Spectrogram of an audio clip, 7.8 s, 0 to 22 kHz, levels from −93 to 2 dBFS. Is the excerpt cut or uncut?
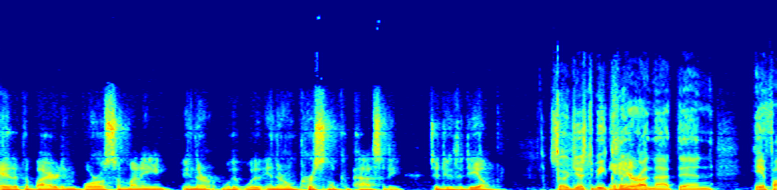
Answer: uncut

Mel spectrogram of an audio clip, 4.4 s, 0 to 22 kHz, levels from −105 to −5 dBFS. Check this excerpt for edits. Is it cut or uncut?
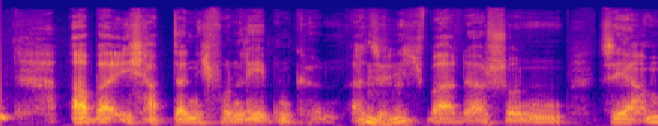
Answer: uncut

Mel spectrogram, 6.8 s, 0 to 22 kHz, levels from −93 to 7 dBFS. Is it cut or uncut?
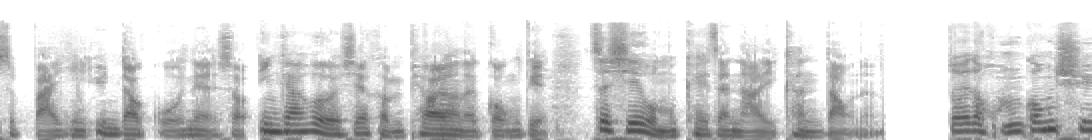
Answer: uncut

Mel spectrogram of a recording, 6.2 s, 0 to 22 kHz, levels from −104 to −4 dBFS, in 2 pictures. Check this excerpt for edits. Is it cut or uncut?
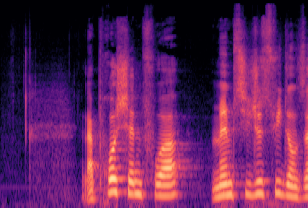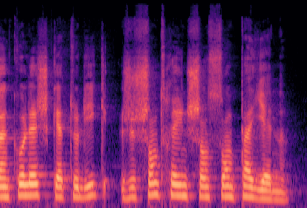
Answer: uncut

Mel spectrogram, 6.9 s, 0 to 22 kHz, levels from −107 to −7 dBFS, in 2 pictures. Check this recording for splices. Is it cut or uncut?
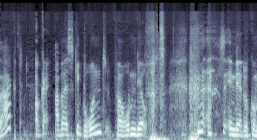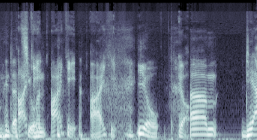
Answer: cut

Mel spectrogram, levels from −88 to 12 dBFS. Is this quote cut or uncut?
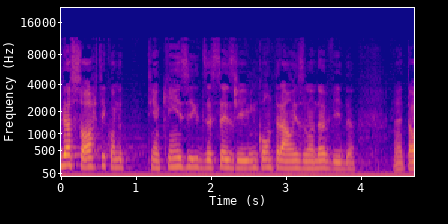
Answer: cut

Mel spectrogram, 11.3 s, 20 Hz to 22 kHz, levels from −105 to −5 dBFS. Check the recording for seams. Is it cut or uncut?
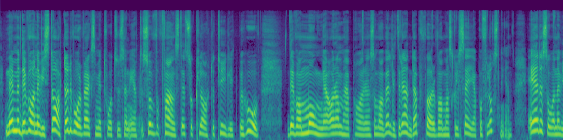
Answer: uncut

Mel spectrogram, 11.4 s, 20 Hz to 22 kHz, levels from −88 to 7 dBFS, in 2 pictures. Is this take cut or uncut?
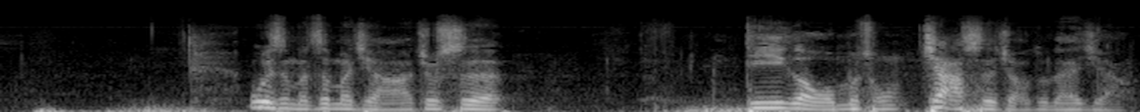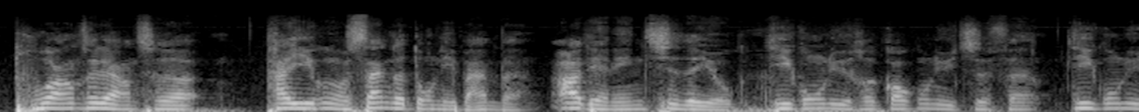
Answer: cut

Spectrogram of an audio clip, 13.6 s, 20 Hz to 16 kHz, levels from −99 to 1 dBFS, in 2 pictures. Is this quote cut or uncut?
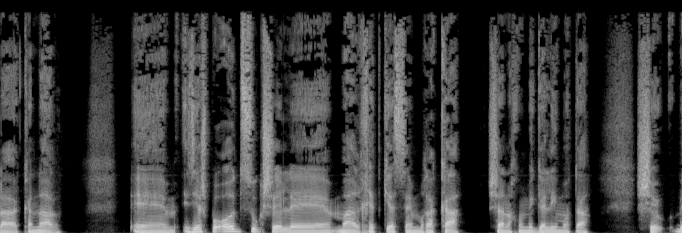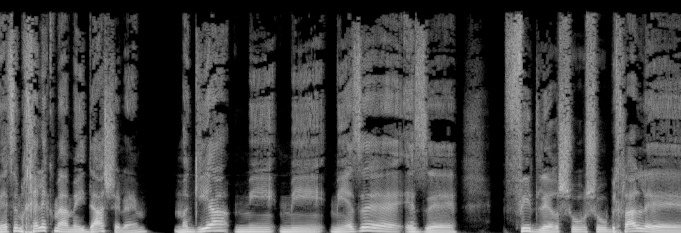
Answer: uncut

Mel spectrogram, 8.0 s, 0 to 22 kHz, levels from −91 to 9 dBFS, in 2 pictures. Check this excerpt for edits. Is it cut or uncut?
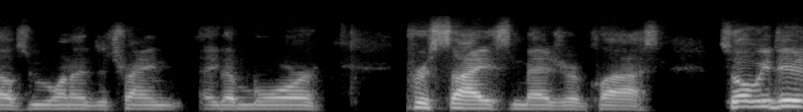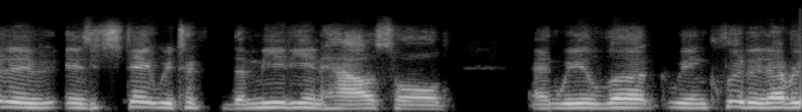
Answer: cut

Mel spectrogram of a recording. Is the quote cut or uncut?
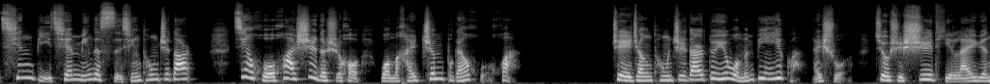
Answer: uncut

